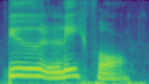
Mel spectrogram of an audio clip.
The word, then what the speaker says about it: beautiful: はい、その次に That's beautiful。はい、この場合も beautiful の部っていう場合は唇入れてしまって beauty t なんですが beautiful なんですけども t にせずにここも l の発音で言っちゃいます beautiful beautiful っていいです for の時は下の唇に歯をちょっと当てて for ですね beautiful はいその次に that's wonderful はい。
